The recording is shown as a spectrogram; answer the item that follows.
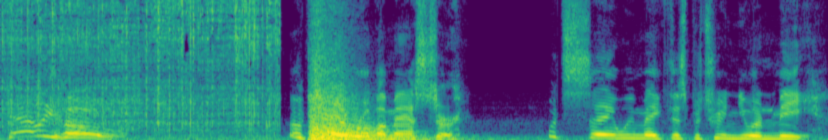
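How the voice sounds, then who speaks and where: Guy doing an excitable jokey young superhero, high voice that swings all over, comic dub, noise behind. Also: unhurried, exaggerated voice. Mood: taunting, defiant. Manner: theatrical, joking, exclamatory. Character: wisecracking young male superhero, chatty, excitable, nervy. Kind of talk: comic dub narration and dialogue.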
